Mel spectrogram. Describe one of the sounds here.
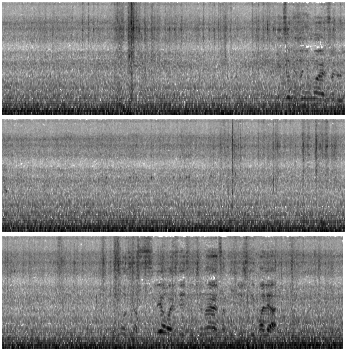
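A car engine hums steadily with tyre and road noise from inside a moving car.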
